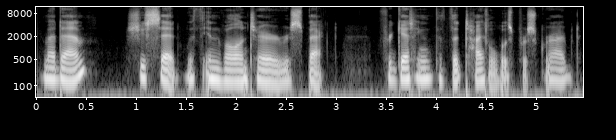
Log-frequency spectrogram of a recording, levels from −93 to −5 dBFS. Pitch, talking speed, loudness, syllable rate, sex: 140 Hz, 130 wpm, -20 LUFS, 5.2 syllables/s, female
